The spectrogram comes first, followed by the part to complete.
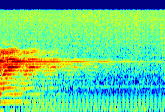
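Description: Steady electrical mains hum with a few sustained tones, fading gradually after the speech stops.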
